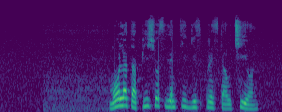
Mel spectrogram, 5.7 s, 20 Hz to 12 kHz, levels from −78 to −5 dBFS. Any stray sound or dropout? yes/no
no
